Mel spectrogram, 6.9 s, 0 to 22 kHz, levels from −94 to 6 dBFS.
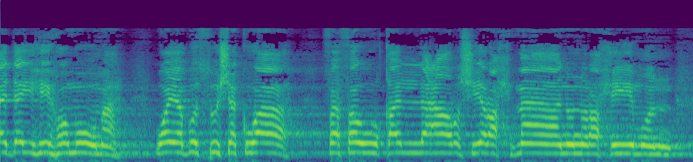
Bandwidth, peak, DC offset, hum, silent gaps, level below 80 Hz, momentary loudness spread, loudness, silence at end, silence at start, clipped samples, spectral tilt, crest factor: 11 kHz; -2 dBFS; under 0.1%; none; none; -54 dBFS; 5 LU; -13 LUFS; 0 s; 0 s; under 0.1%; -3.5 dB/octave; 10 dB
